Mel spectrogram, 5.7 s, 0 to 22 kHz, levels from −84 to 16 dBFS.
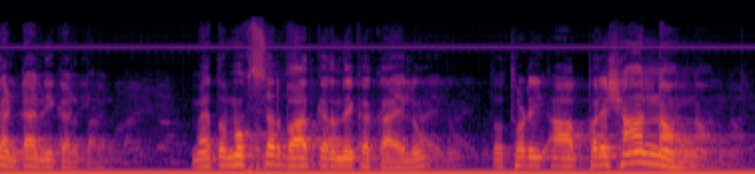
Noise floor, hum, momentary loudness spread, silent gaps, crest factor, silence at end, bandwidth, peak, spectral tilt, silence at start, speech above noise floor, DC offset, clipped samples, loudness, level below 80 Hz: -49 dBFS; none; 16 LU; none; 18 dB; 0.1 s; 14.5 kHz; -6 dBFS; -6 dB/octave; 0 s; 24 dB; 3%; under 0.1%; -24 LUFS; -54 dBFS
